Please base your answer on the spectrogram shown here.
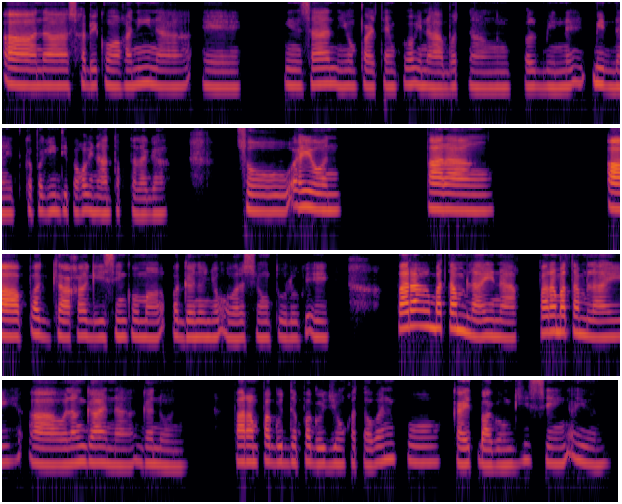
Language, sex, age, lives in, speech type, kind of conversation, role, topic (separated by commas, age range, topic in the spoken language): Filipino, female, 35-39, Philippines, conversation, advice, user, Paano ko mababalanse ang oras sa harap ng iskrin at tunay na pahinga?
